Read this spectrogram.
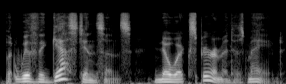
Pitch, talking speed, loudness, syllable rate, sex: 120 Hz, 190 wpm, -20 LUFS, 5.5 syllables/s, male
